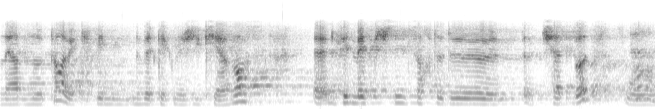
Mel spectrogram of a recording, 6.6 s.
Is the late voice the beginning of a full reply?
No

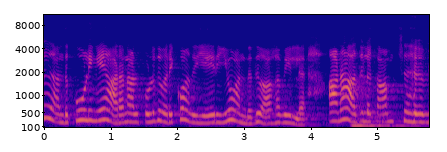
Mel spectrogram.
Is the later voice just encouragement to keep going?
Yes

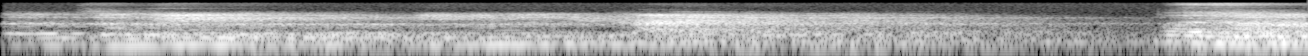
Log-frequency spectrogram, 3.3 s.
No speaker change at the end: Yes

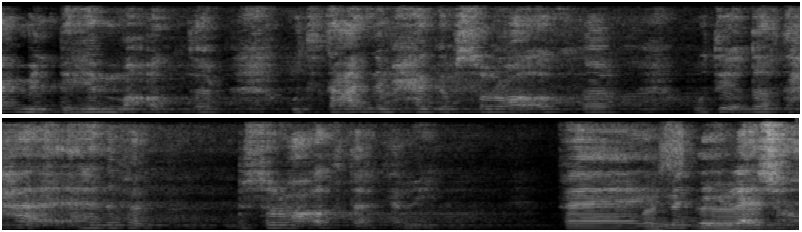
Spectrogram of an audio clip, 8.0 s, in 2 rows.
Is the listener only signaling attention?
Yes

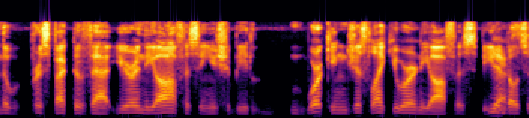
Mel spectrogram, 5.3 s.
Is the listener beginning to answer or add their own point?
No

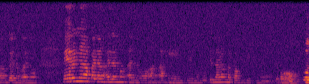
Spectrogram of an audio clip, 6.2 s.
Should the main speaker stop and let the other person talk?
Yes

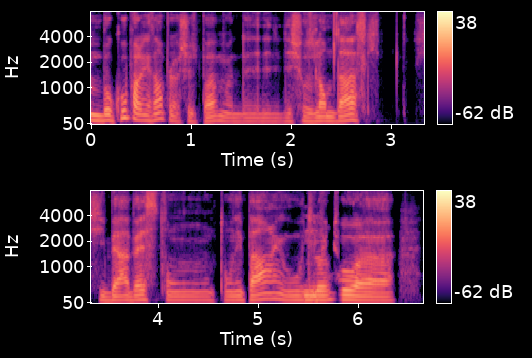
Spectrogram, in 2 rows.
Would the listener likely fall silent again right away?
Yes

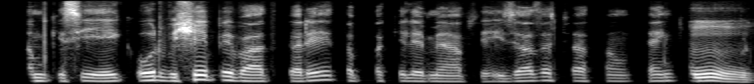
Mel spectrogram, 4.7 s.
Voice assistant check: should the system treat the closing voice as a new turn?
Yes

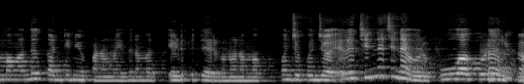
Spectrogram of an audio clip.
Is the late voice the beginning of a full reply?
Yes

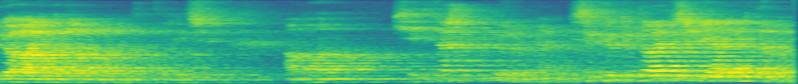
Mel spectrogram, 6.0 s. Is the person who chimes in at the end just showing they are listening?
Yes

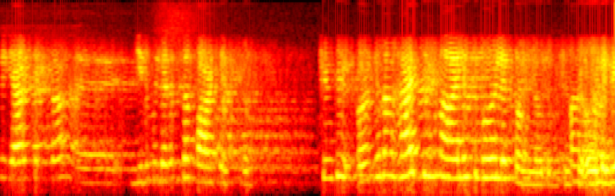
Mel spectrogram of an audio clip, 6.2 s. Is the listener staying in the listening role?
No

